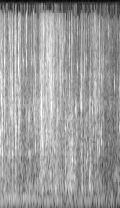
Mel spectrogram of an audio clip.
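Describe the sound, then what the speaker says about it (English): Wax-painted cloth is rinsed in water for dyeing, giving soft, uneven trickling and splashing close by, faint and irregular with small drips and no voices. "Su Yan To rinses the cloth painted with liquid wax, then soaks it in the dye."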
